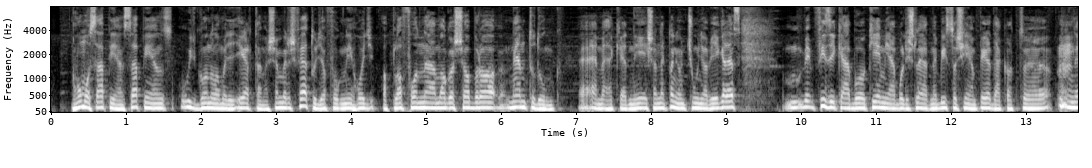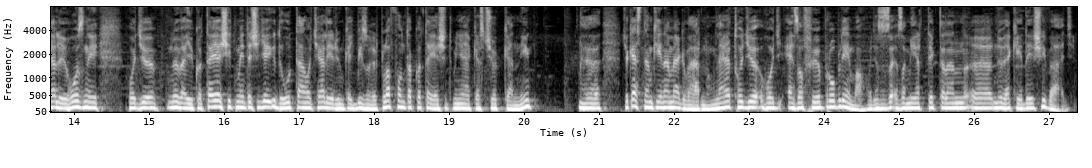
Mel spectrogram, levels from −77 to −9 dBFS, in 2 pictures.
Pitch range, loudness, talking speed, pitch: 130-155 Hz, -11 LUFS, 155 wpm, 140 Hz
